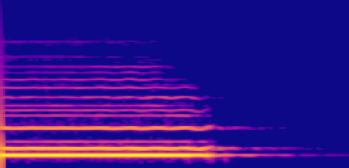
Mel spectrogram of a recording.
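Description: A single steady pitched note, sounded just before the a cappella singing begins, which gives the starting pitch. It holds without wavering and stops about a second and a half in, with a short fading tail.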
